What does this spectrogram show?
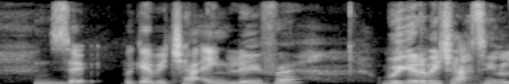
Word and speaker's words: Louvre: to Abu Dhabi love Louvre Louvre apologies me butchering the French will be listening going ah no but yeah luffra is my understanding of how to pronounce it no I think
